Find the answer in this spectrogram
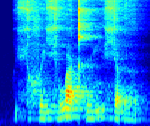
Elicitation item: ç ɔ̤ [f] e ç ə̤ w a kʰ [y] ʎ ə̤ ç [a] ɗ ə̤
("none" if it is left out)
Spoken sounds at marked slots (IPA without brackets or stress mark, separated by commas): f, y, a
